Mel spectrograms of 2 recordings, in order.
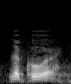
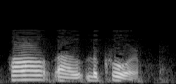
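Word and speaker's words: Poul la Cour: But also, and you may correct me, please, if I do not pronounce his name correct, the Danish wind energy pioneer, Paul Alur. – Lecour. Yes. – Lecour. Paul Lecour.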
